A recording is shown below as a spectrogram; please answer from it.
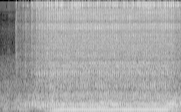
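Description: A sewing machine double-stitching a blouse, its motor spinning up into a steady, close, humming run of rapid stitching that lasts about three seconds.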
